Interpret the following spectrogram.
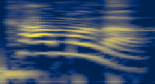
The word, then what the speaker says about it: Kamala: sworn in, she did say her name correctly, Kamala.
